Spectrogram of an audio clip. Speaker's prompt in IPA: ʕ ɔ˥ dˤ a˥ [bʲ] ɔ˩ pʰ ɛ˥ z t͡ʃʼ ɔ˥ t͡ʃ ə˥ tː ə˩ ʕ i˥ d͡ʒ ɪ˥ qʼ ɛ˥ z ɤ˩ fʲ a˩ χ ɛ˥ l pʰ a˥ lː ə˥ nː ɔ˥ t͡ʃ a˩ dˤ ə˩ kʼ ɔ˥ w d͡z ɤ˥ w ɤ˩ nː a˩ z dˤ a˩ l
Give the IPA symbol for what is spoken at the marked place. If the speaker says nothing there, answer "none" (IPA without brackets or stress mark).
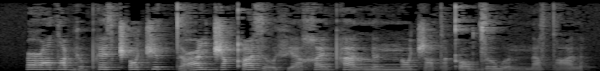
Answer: bʲ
